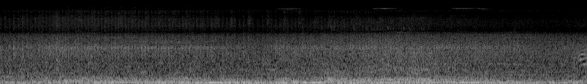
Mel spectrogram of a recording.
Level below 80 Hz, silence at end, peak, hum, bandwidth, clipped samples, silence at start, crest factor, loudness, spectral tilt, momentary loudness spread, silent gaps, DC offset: -34 dBFS; 0 s; -16 dBFS; none; 16 kHz; under 0.1%; 0 s; 12 dB; -30 LUFS; -5.5 dB/octave; 4 LU; none; under 0.1%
